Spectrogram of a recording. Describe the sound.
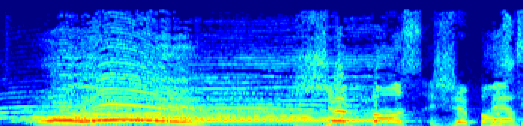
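An audience cheers and whoops for a contestant competing for a trophy, with loud sustained shouts at first that break into choppier, rising and falling yells.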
